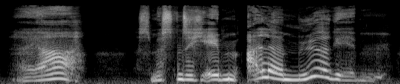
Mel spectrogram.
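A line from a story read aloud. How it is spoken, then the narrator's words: Growled reply. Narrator (German): knurrte er zurück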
